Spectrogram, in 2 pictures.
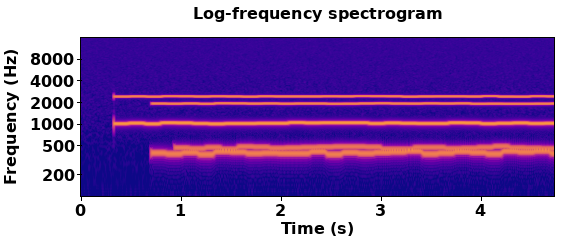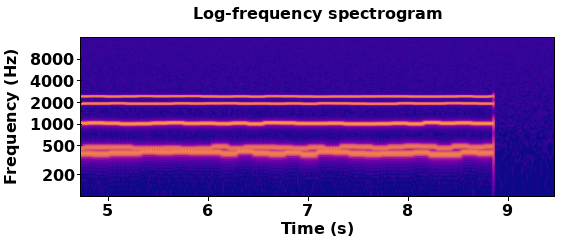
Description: FT8 (several signals at once), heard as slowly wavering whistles, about 6.25 baud.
